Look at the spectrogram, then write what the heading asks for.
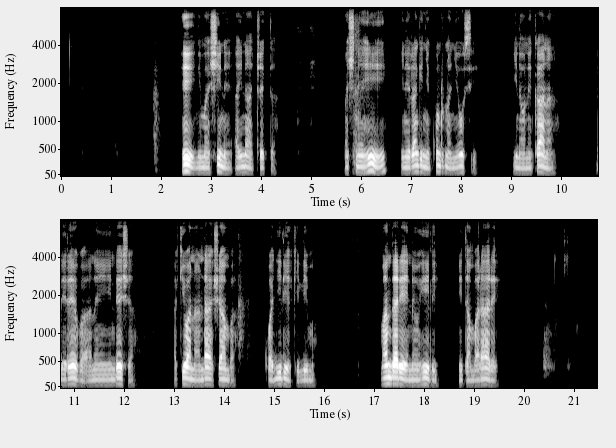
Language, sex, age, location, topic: Swahili, male, 25-35, Dar es Salaam, agriculture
